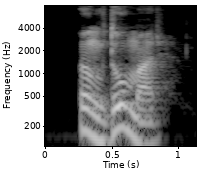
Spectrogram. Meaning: indefinite plural of ungdom
- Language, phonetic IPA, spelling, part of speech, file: Swedish, [ˌɵ́ŋˈdúːmar], ungdomar, noun, LL-Q9027 (swe)-ungdomar.wav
